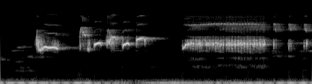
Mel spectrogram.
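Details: Orange-headed thrush song played so a caged bird will sing: a few sharp slurred notes followed by a steady bright whistled warble, with low steady hum.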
